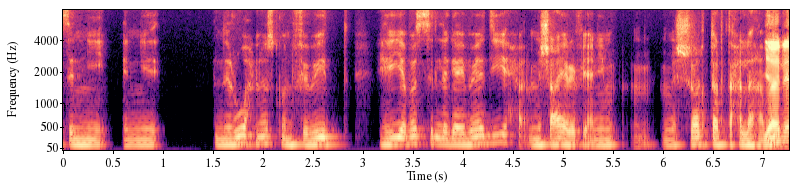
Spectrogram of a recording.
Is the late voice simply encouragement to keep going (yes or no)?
no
